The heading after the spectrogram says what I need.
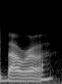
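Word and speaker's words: Barat: um um Maline Sophie Barra T is silent in French as we know.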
